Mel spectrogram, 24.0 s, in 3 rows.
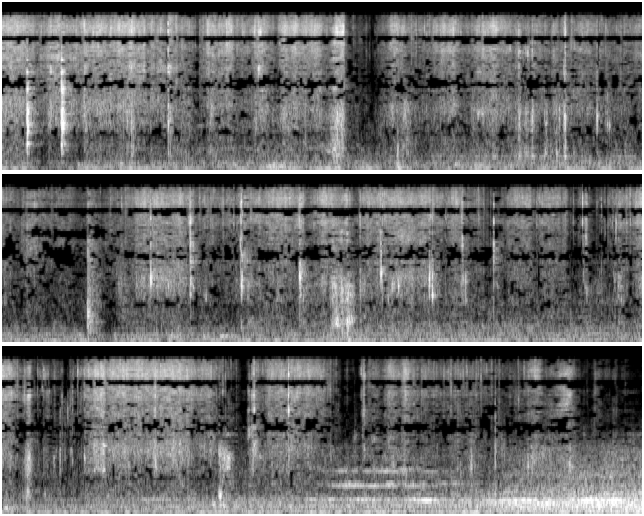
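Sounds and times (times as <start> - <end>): wet chewing and lip-smacking: 9.6 - 19.8.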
